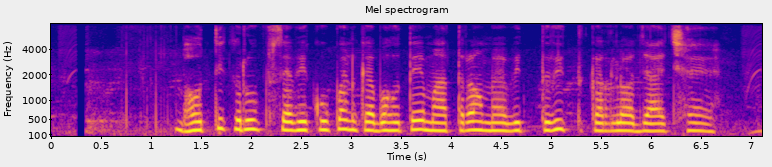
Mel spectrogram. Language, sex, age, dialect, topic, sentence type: Maithili, female, 25-30, Angika, banking, statement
